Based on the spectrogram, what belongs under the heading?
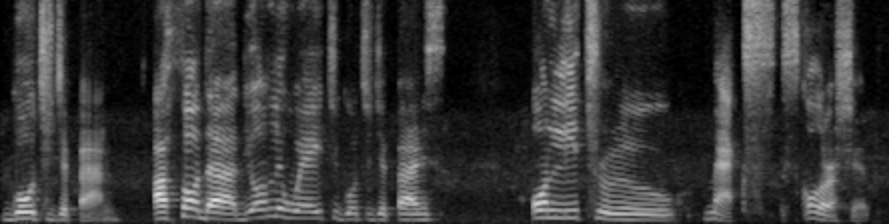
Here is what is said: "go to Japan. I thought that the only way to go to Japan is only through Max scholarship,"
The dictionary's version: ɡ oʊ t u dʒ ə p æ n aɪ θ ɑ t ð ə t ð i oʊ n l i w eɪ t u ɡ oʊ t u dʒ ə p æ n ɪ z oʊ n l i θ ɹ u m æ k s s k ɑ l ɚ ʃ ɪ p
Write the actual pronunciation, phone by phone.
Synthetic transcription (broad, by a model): ɡ oʊ t u dʒ ə p æ n aɪ θ ɑ t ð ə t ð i oʊ n l i w eɪ t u ɡ oʊ t u dʒ ə p æ n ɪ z oʊ n l i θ ɹ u m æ k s s k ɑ l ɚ ʃ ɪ p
